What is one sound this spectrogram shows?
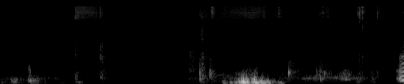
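A plastic binder slides and thumps on a wooden table.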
